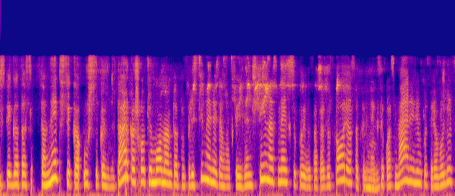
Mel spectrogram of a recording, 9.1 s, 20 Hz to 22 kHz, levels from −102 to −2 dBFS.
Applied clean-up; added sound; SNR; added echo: neural mask model Resemble Enhance denoiser.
